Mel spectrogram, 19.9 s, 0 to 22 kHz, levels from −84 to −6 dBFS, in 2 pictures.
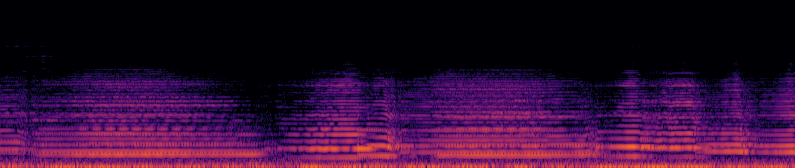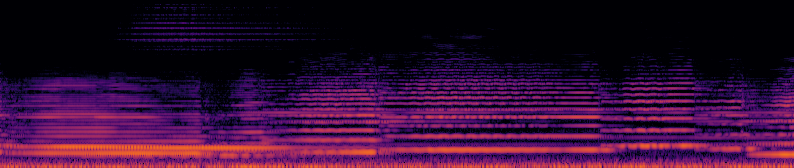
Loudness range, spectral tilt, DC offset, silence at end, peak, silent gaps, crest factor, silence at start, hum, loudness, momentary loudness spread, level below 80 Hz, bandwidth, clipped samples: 6 LU; -6 dB/octave; under 0.1%; 0 s; -24 dBFS; none; 14 dB; 0 s; none; -39 LUFS; 10 LU; -46 dBFS; 19.5 kHz; under 0.1%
